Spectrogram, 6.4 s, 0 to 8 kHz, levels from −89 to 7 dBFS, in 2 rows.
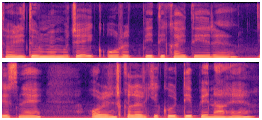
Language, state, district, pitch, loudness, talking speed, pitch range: Hindi, Arunachal Pradesh, Papum Pare, 180 Hz, -14 LUFS, 165 wpm, 175-185 Hz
